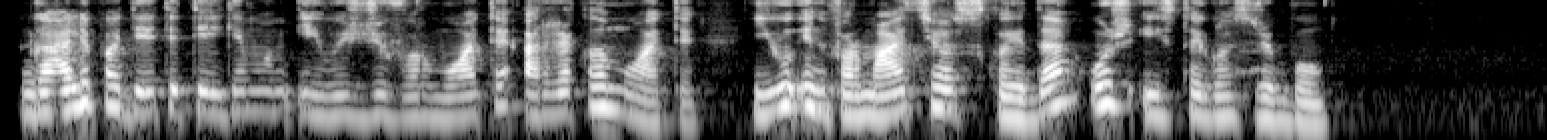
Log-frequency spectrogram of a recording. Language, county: Lithuanian, Panevėžys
